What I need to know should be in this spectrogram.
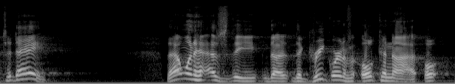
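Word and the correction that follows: Diakonos (διάκονος): Okanos, am I saying that right? Yeah. I'm saying something like that. Diakonos, that's the word.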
